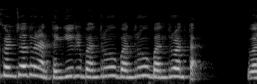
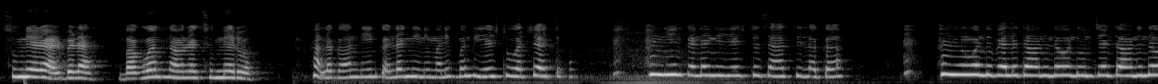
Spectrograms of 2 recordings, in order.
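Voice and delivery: ordinary talk, nothing marked

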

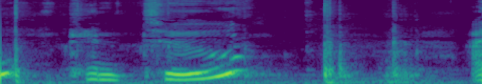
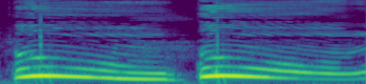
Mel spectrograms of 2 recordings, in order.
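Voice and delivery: loud booming; thunder boom; 9 dB louder than usual. Pretend. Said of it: "Mister Brown is a wonder".

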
